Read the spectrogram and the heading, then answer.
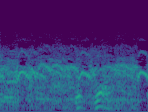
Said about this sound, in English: It sounds like the voices and wings of many birds. There are thousands of them. Flying straight toward us, toward our heads. Well, what are they? Crows, ravens? Blackbirds of some kind. They're coming in a straight line right at me.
